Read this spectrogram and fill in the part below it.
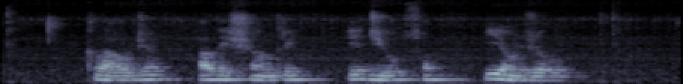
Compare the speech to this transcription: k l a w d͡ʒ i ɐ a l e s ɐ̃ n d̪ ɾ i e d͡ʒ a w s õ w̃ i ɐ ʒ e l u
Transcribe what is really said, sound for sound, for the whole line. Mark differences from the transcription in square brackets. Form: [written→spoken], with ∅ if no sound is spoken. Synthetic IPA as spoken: k l a w d͡ʒ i ɐ a l e [s→ʃ] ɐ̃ n d̪ ɾ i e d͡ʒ [a→i] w s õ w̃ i [ɐ→ɐ̃] ʒ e l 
